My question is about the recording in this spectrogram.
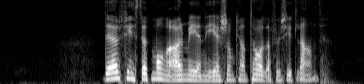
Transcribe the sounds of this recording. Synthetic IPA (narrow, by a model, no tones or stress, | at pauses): d̪æːɾfɪnsd̪ɛɛt̪mɔŋːaːɾmeːnɪəʂɔmkʰant̪ʰɑːla̰fœʂɪt̪la̰nd̪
